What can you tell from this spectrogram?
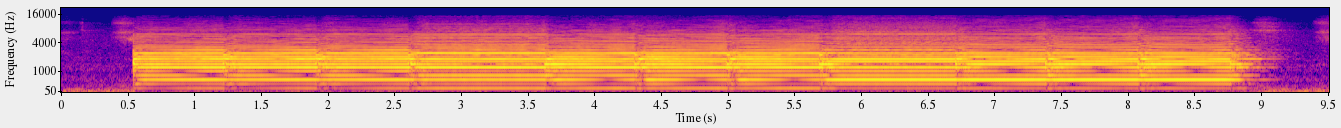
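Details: MRI scanner noise while running a sequence: a loud, steady buzzing drone with a regular faint pulse, lasting about eight seconds.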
